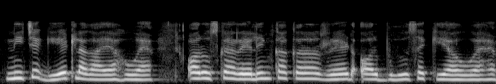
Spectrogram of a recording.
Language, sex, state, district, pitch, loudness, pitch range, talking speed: Hindi, male, Jharkhand, Garhwa, 240 Hz, -14 LUFS, 225-270 Hz, 205 wpm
